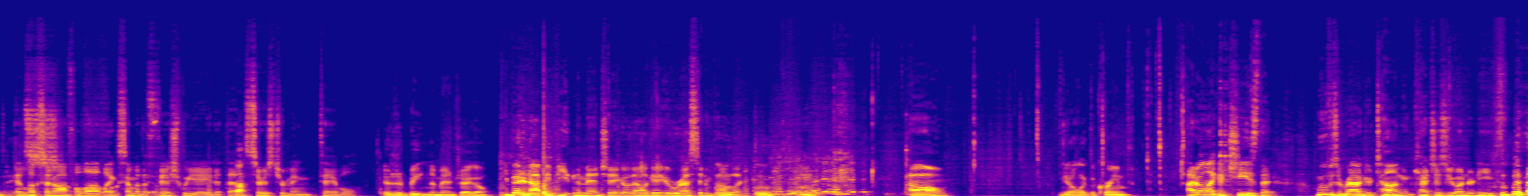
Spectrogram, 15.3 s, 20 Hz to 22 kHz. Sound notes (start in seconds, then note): 11.4 dan smacks lips aggressivley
